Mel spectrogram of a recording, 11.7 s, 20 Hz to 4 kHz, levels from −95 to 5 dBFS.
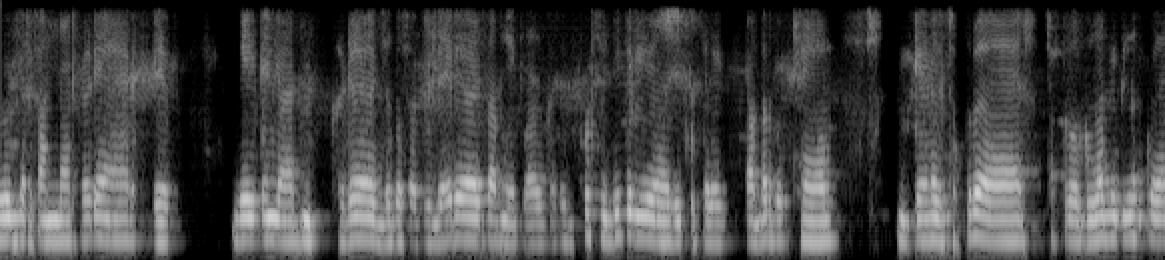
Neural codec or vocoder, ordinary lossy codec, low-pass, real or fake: codec, 16 kHz, 2 kbps, X-Codec, HuBERT features, trained on general audio; none; 3.6 kHz; fake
